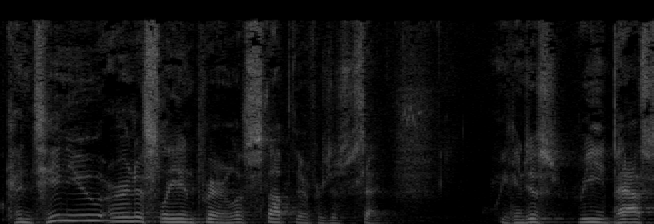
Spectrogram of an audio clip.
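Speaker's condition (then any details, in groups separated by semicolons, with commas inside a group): No condition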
